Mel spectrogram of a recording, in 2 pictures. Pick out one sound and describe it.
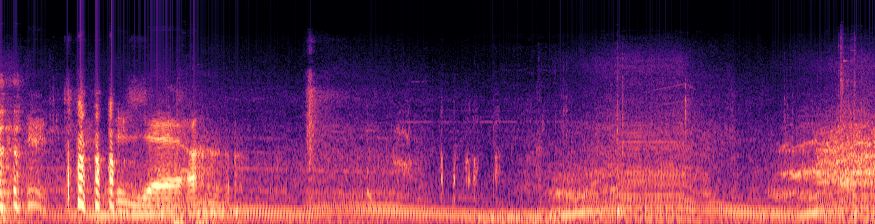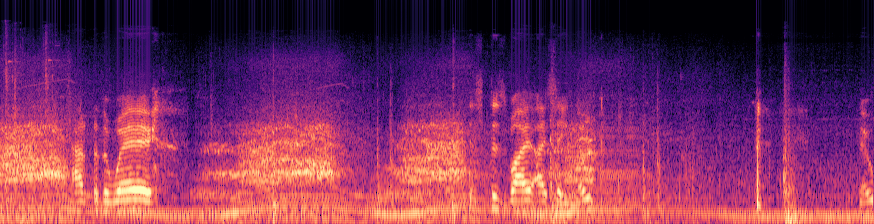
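A sports car engine revs up and down repeatedly.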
